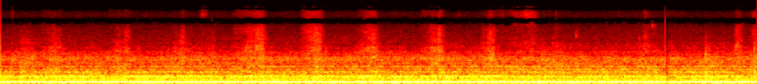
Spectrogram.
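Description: Dry round mop brush sweeping gently back and forth over a stretched canvas, a faint soft swish about once or twice a second, over a steady low hum.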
